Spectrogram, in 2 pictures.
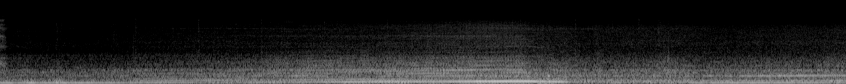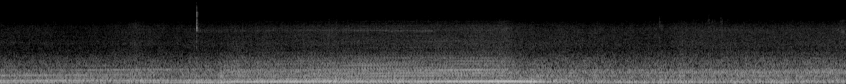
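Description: Triumph Dolomite Sprint with its 2-litre twin-carburettor engine on the road in fourth with overdrive, a steady in-cabin drone that swells and eases with the revs, continuous and moderately loud.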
